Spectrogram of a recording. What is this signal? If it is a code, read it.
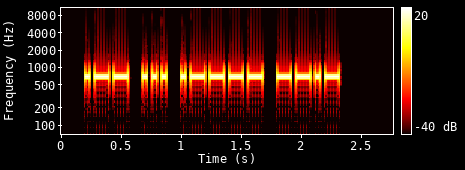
Morse code, heard as a keyed tone, about 30 wpm, 700 Hz. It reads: WS1Q
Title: USA Call Signs - 4 Characters - Repeated 3x - 30wpm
